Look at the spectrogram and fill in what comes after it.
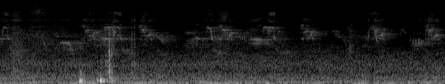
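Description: Small birds chirping repeatedly over a low steady background rumble, with two brief low thumps close together about a second in.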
